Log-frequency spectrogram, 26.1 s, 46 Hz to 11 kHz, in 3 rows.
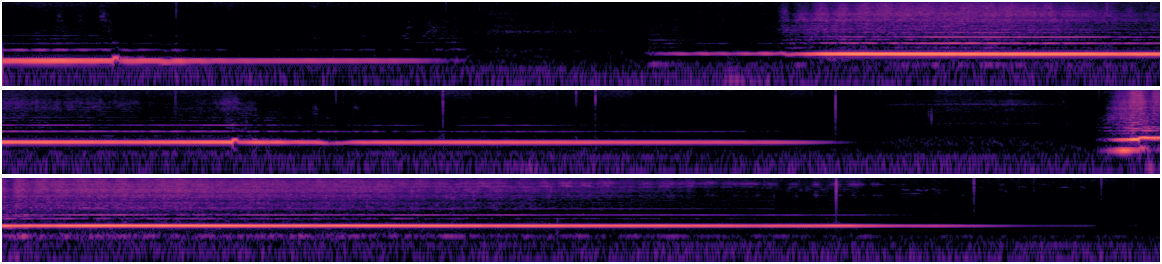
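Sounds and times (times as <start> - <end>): bamboo flute long notes: 0.0 - 25.7.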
